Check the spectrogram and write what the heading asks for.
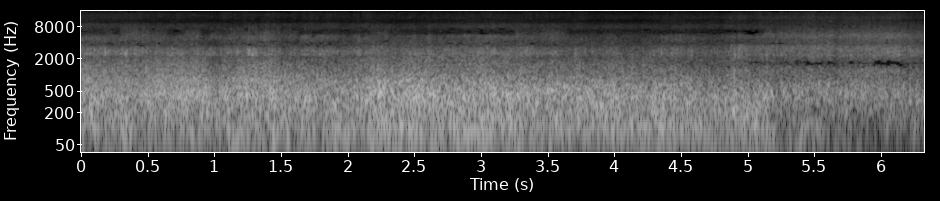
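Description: Skis sliding and scraping over packed snow, with wind rushing over the phone's microphone; the rush swells in the middle and eases near the end.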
